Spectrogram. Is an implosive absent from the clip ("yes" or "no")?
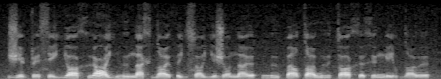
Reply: yes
